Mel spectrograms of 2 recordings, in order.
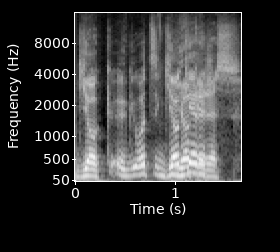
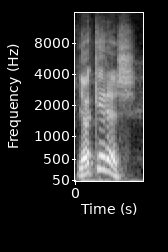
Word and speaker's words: Gyökeres: And also, let's put on Gyökeres. Gyökeres. I don't know if it's Gyökeres or Gyökeres.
